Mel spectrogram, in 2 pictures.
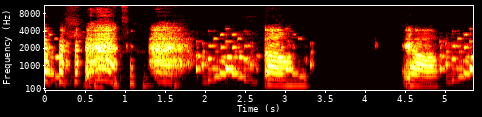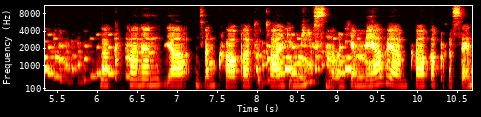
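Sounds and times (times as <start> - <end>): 
phone ringtone short electronic melody: 0.0 - 0.4, 1.6 - 3.4, 4.9 - 7.0, 7.9 - 9.5
laughter: 0.0 - 1.8
speech: 2.8 - 3.4, 4.6 - 5.3, 6.0 - 10.6.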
